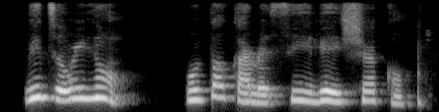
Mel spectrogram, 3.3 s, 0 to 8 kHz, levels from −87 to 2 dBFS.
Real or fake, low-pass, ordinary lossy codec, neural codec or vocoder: fake; 7.2 kHz; none; codec, 24 kHz, 0.9 kbps, WavTokenizer, medium music audio release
